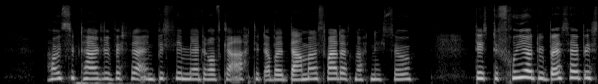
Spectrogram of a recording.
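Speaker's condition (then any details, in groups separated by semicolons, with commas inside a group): Deafness; deaf since birth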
